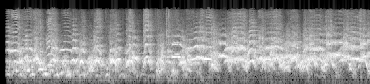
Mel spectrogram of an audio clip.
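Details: Chimpanzees of the medium-sized group at the CCC leaving through a tunnel into their enclosure, with cries of joy and excitement: a dense, loud chorus of overlapping shrill screams and hoots, continuous without pause.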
